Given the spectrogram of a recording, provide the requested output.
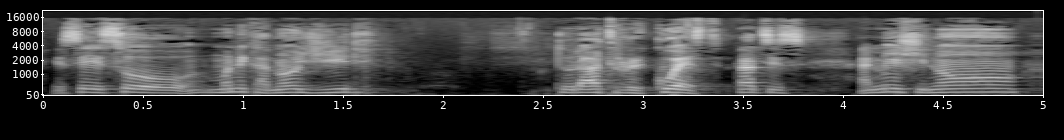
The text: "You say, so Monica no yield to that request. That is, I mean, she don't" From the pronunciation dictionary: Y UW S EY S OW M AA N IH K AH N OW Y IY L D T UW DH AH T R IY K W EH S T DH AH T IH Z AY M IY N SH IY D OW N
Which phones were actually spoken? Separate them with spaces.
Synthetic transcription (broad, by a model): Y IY S EY S OW M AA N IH K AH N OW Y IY D T UW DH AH T R IY K W EH S T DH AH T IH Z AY M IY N SH IY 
